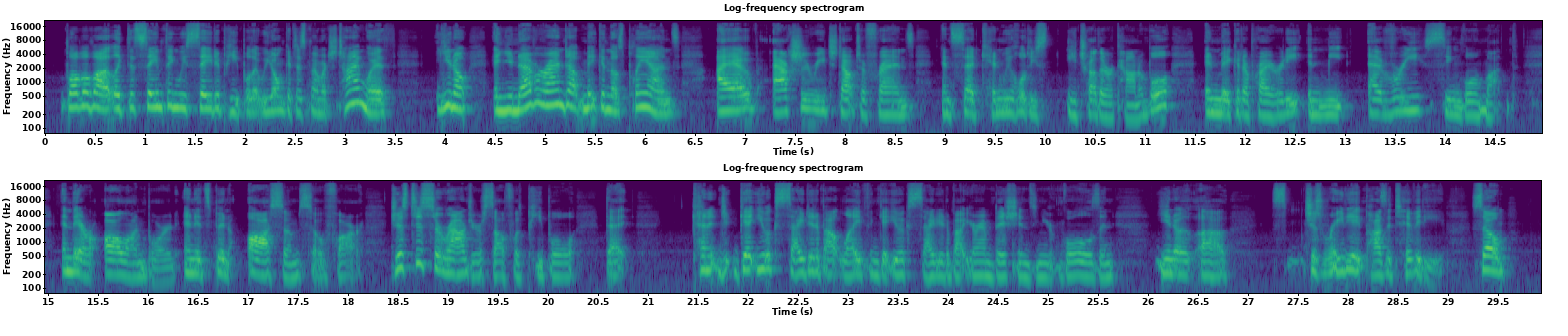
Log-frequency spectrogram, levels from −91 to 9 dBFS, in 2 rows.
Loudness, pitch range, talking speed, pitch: -28 LUFS, 190-265 Hz, 195 wpm, 215 Hz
